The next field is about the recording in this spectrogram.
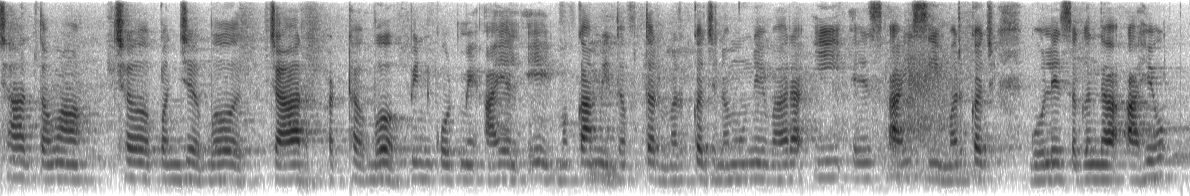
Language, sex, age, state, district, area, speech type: Sindhi, female, 30-45, Gujarat, Junagadh, urban, read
